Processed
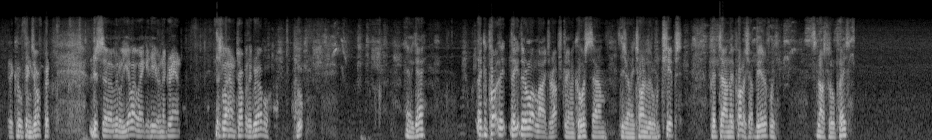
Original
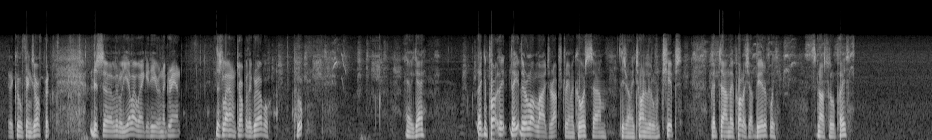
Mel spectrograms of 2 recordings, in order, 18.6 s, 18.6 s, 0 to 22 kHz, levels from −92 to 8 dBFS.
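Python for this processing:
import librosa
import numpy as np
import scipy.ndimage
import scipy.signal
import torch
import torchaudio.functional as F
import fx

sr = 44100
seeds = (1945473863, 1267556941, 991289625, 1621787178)

y = fx.partial_stretch(x, sr, pct=115)
y = F.gain(torch.from_numpy(y), 2.0).numpy()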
